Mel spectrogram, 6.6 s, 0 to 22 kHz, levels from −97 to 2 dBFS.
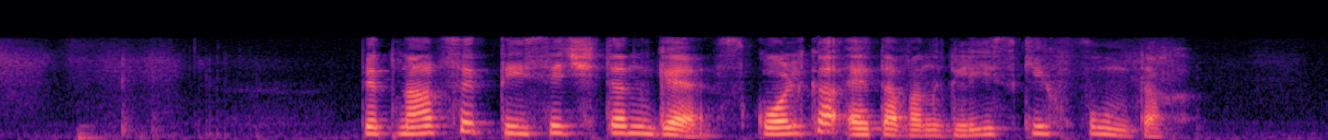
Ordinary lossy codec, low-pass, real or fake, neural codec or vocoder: AAC, 48 kbps; 7.2 kHz; real; none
